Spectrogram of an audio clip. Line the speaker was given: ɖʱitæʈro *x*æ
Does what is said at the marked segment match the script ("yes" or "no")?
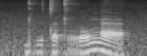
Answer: no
